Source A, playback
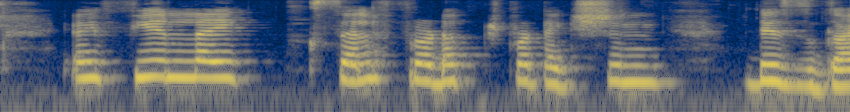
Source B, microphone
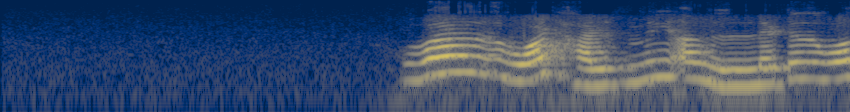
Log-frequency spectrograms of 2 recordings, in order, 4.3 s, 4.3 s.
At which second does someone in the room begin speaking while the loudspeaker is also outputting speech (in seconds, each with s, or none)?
2.0 s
